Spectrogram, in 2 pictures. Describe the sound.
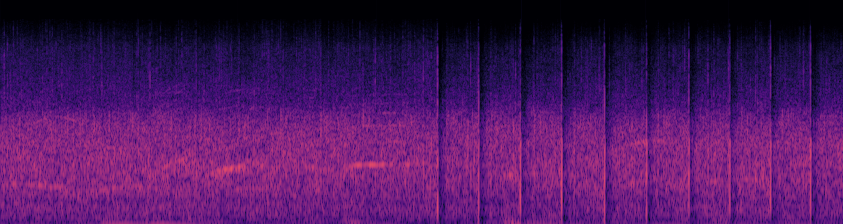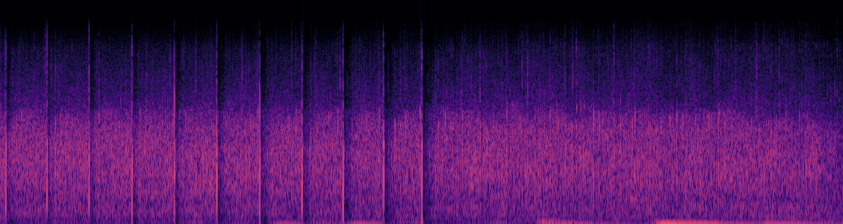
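Sustained audience applause welcomes fifteen program graduates: steady, dense clapping with sharper individual claps standing out through the middle section, continuing at an even level.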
